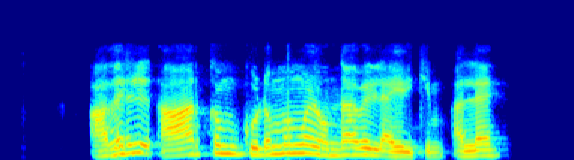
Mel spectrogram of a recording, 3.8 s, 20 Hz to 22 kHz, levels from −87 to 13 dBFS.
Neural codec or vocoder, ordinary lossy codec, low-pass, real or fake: codec, 24 kHz, 0.9 kbps, WavTokenizer, medium speech release version 2; Opus, 24 kbps; 7.2 kHz; fake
